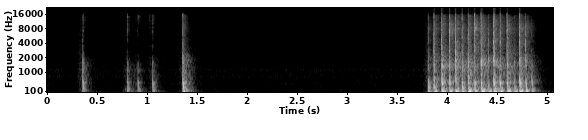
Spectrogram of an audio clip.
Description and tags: Hits on the table
Just me hitting the table.
bang, blow, hits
